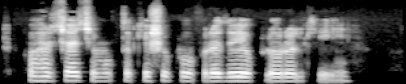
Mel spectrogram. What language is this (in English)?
Pashto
